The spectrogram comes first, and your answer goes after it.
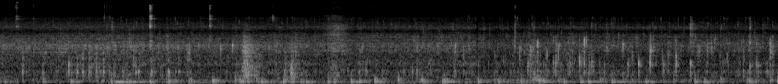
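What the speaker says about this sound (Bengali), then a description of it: "ঝোলটা খুব ভালোভাবে ফুটে গিয়েছে দেখতে পাচ্ছ" Mustard fish curry broth boils in a pan, a continuous close bubbling and gurgling with small pops scattered through it, steady and unbroken with no talk.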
